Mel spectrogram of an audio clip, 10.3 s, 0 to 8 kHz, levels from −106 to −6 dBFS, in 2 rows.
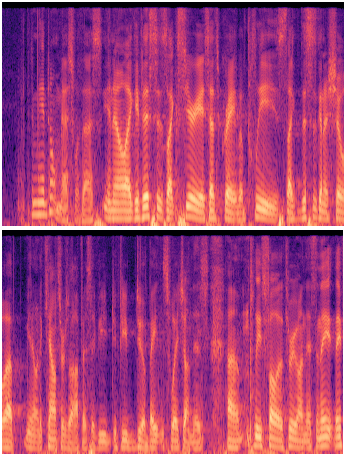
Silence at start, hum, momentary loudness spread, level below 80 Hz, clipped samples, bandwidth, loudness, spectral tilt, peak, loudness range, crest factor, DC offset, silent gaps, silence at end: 0.3 s; none; 10 LU; -34 dBFS; under 0.1%; 7.6 kHz; -22 LUFS; -6.5 dB/octave; -4 dBFS; 5 LU; 16 dB; under 0.1%; none; 0 s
